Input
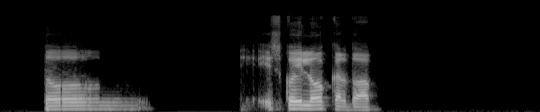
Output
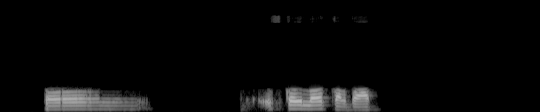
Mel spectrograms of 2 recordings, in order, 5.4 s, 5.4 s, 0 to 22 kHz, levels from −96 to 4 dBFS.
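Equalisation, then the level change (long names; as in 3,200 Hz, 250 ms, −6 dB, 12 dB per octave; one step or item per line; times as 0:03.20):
linear-phase brick-wall band-stop 790–9,600 Hz
bass and treble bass −15 dB, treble −2 dB
0.0 dB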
